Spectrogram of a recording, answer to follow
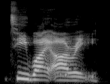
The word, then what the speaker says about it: Tyre: I think it's pronounced Tyre. Is that TYR? Tyre. Oh, like a tire.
